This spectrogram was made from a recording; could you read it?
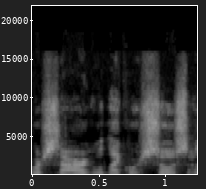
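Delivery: normal talking voice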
